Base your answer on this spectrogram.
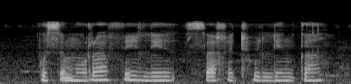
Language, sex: Southern Sotho, female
